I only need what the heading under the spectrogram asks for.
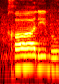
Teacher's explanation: change Nun Fatha to Sakin and stretch the sound for four or for six counts as Khalidun.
